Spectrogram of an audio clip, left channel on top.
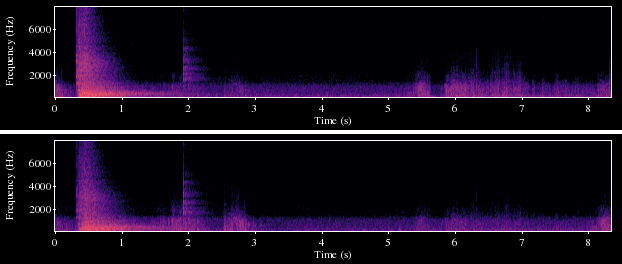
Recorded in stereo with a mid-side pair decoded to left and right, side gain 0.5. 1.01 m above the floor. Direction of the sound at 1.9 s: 55° right.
